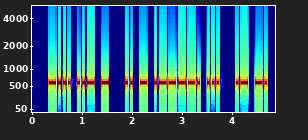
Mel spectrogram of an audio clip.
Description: Morse code, heard as a keyed tone, about 25 wpm, 600 Hz. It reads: BUT IT'S AN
